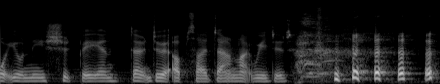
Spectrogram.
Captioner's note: laughs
